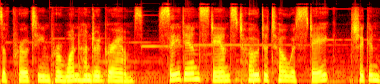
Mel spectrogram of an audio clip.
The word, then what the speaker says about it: seitan: We're talking about seitan, pronounced seitan, a plant-based protein bomb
